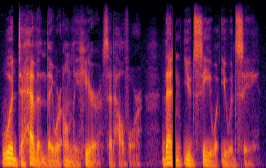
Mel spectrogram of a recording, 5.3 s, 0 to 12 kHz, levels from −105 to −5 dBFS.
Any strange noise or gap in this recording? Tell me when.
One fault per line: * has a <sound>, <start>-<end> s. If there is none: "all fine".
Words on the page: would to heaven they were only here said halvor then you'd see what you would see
* has a dropout, 3.4-3.5 s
